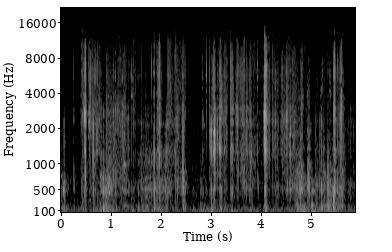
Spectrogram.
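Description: Fingers crush, rub and break up crumbled chunks of white and green dyed gym chalk in an enamel bowl, working the soft chalky flakes. The result is a steady, dry, bright crunching and crinkling, with sharper crisp snaps standing out around half a second, three seconds, four seconds and five and a half seconds.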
